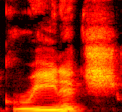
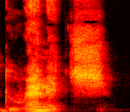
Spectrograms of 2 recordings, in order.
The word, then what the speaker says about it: Greenwich: Observatory in London yes they pronounce it Greenwich not green it's or Greenwich but Greenwich I'm sitting in the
